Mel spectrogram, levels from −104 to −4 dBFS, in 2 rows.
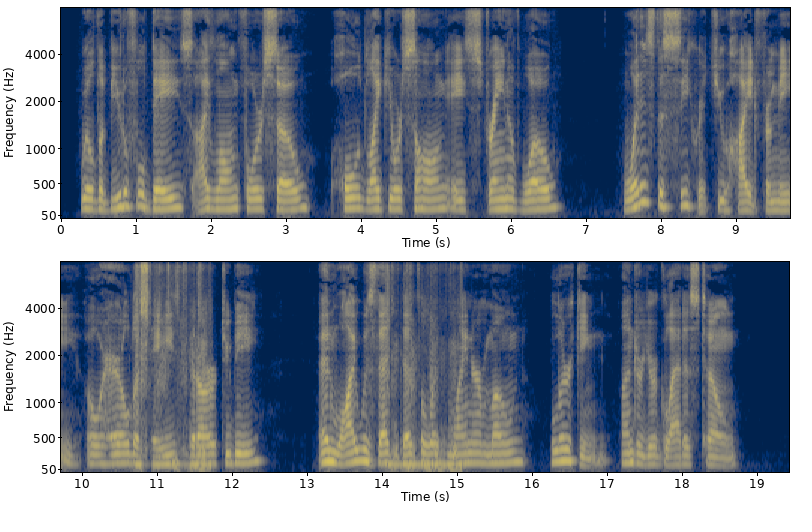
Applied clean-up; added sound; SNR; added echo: neural mask model RNNoise.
